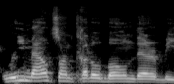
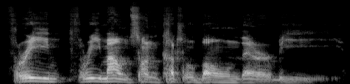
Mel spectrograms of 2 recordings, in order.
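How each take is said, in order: First: It is said in a normal voice. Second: It is said in a pirate voice.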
